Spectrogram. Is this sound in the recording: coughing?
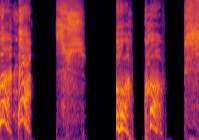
yes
